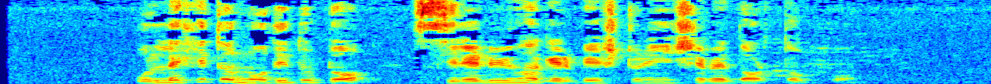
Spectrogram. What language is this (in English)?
Bangla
